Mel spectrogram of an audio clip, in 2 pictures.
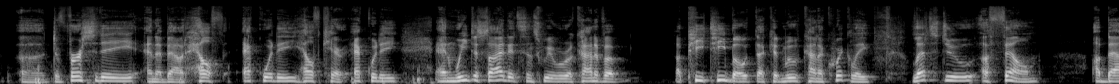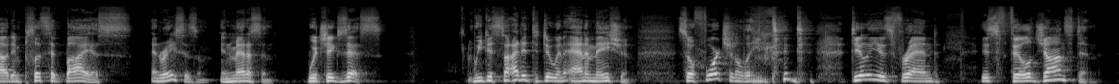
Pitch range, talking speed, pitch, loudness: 140-170 Hz, 140 wpm, 155 Hz, -19 LUFS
